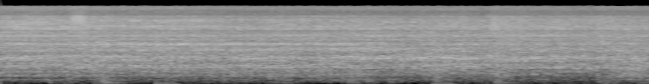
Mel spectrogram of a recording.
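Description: Handheld electric heat gun running steadily, its fan blowing hot air over vinyl wrap to warm it so it grabs the board.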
